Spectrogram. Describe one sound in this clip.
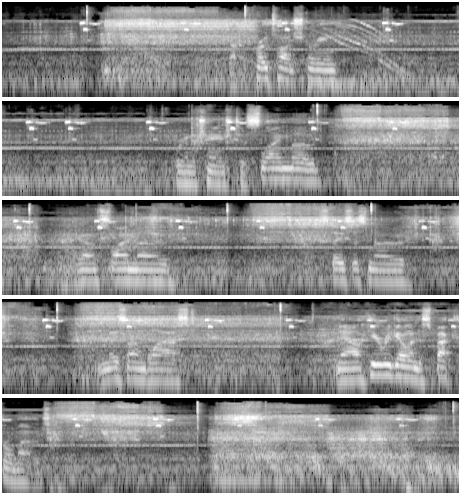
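A prop blaster's loudspeaker blasts bursts of crackling, warbling sound effects, again and again.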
